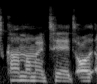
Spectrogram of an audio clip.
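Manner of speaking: normal talking voice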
